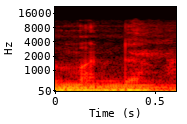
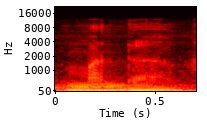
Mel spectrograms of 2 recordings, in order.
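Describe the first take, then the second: No difference in how they are said.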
